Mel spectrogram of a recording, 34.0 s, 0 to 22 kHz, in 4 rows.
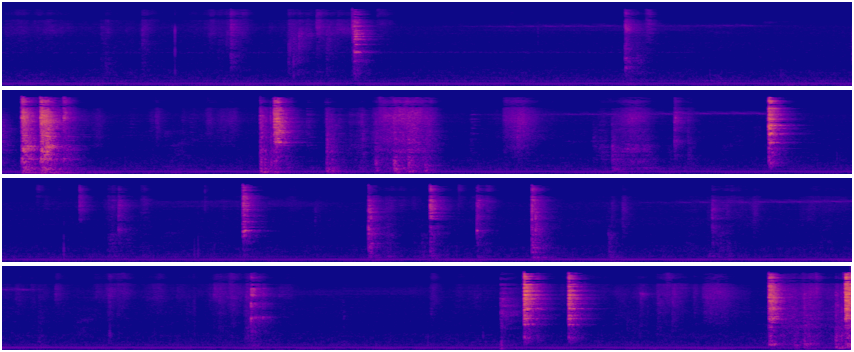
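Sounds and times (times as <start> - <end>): steady low hum: 0.0 - 33.9
metal spoon clinking on pots: 16.1 - 16.6, 30.6 - 31.6.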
